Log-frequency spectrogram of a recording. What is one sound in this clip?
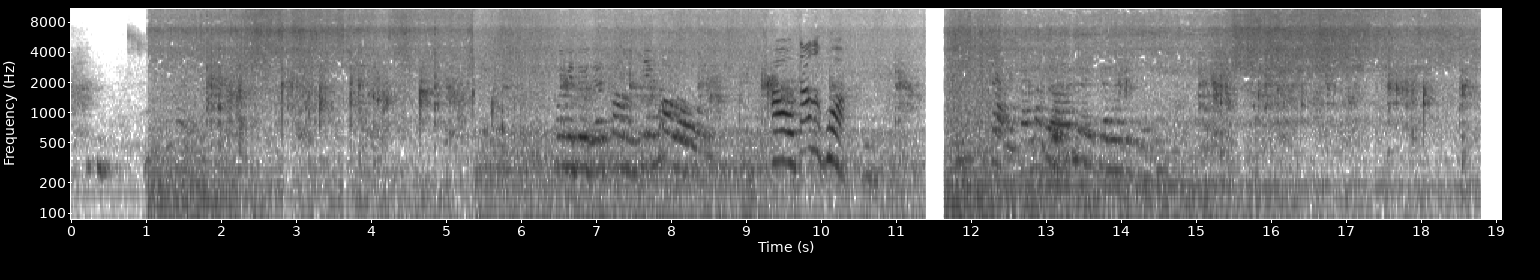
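Food sizzles and hisses in a hot wok.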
